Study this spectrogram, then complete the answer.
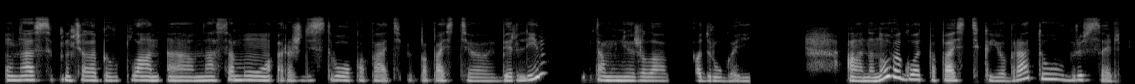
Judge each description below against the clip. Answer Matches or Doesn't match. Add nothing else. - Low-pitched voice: Doesn't match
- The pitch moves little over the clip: Matches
